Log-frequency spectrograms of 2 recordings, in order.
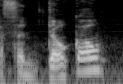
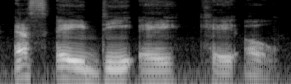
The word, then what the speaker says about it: Sadako: and it's called a this is where my pronunciations probably are going to mess up a Sudoko a Sudoku s-a-d-a-k-o Sadako it is a horrific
